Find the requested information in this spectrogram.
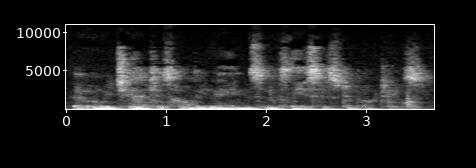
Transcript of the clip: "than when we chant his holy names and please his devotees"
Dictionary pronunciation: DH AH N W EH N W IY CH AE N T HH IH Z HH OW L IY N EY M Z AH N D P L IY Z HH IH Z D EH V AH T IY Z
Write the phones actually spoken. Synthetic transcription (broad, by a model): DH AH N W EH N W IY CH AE T HH IH Z HH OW L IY N EY M Z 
